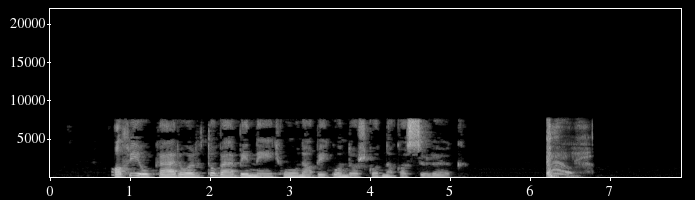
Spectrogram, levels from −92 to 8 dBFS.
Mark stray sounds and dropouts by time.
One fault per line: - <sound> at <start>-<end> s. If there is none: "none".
- cough at 6.2-6.8 s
